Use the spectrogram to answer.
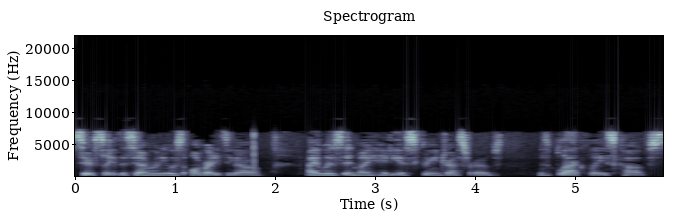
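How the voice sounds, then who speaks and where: A soft-spoken woman's fairly high voice. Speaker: fanfiction audiobook reader. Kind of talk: reading aloud; casual chat.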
